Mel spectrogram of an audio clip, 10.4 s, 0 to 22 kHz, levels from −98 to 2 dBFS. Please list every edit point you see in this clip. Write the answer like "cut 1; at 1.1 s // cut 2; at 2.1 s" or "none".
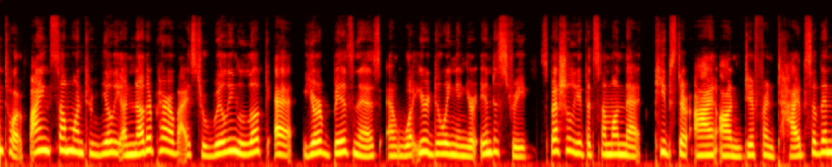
cut 1; at 3.7 s // cut 2; at 6.7 s // cut 3; at 8.1 s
